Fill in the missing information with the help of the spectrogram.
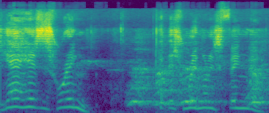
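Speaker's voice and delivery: high, loud, hurried joy; excited father calling out; urgent happy orders. Acted. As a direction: rush the servants, beaming with joy. Father calls for the ring.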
